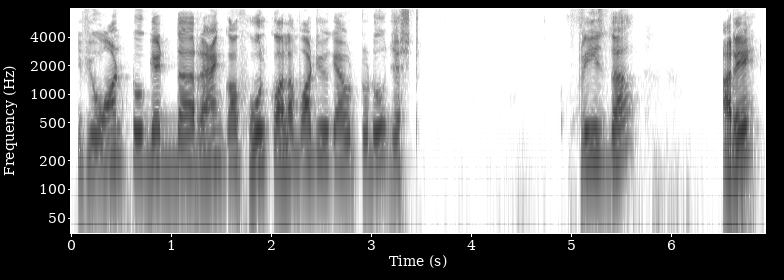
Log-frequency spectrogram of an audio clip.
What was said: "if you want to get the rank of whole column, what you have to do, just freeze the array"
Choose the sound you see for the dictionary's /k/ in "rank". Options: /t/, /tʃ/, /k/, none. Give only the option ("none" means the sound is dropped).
/k/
